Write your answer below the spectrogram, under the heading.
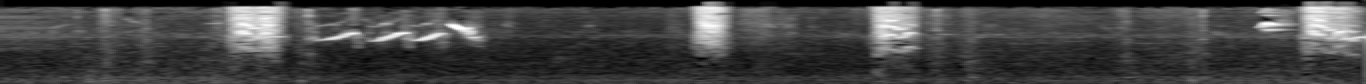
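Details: Double-collared seedeater, tui-tui type, with a female call used to stimulate the male. A run of four quick zigzag high notes follows a loud click, then scattered sharp clicks over a low hiss.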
